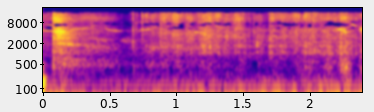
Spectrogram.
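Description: Faint outdoor background with a low steady rumble and no distinct sound event.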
